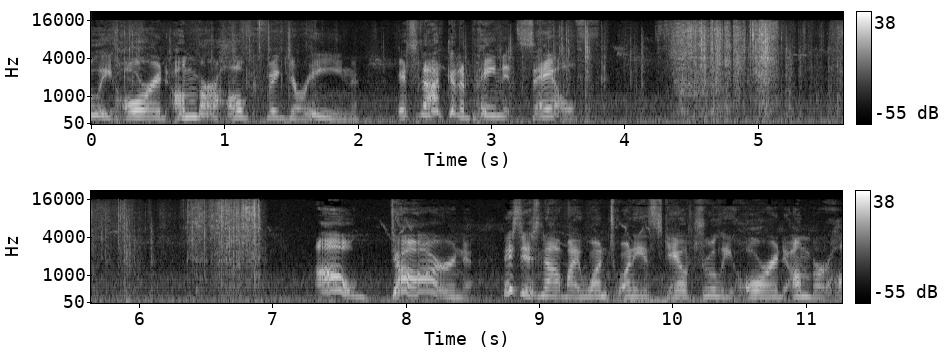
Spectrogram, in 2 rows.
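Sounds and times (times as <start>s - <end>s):
speech: 0.0s - 4.5s, 7.3s - 11.2s
paper crinkling and tearing as a box is opened: 0.0s - 7.0s.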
